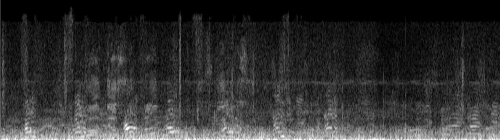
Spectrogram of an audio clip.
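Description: A crowd of men and women chatter at a distance.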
